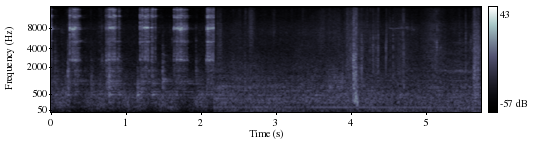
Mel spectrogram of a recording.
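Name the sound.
19mm ratchet tightening on a ball joint tool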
